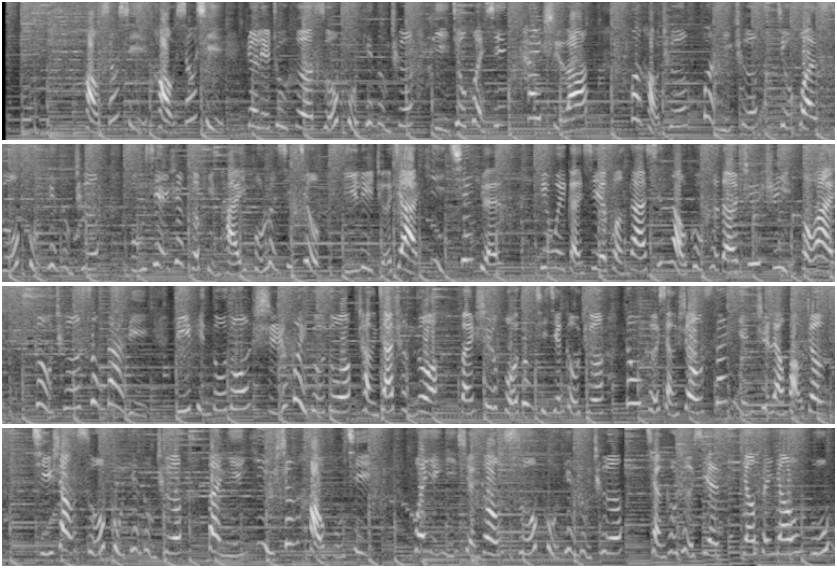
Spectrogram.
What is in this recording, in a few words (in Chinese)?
促销 电动车音乐 女 激情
